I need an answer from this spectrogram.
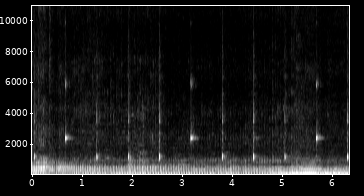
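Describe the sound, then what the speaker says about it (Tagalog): A motorcycle runs steadily in the background, a loud continuous engine drone with faint regular squeaks ticking over it. "Tapos yung background mo may motor."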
